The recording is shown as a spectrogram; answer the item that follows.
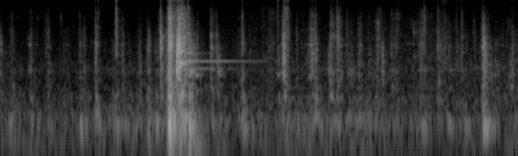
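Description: Screwdriver working on the slot-card bracket screws of an old metal PC case: scattered light clicks and taps, with one louder metallic clank about two seconds in that rings briefly.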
